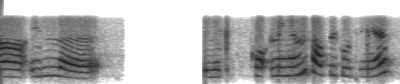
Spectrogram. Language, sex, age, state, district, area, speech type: Tamil, female, 45-60, Tamil Nadu, Tiruvallur, urban, conversation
